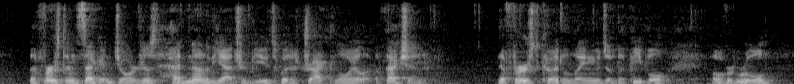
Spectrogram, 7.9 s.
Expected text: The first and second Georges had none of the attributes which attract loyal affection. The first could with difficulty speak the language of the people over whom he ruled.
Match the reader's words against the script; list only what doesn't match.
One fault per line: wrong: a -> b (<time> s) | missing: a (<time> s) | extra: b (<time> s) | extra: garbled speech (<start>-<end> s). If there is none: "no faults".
missing: with difficulty speak (5.6 s)
missing: whom he (7.3 s)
